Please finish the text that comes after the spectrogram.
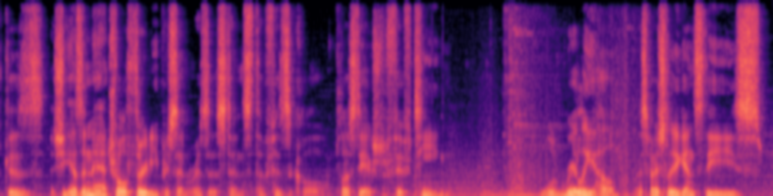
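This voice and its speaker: A man's voice: deep voice, expressive, moderate pace, creaky. A man giving casual live commentary as a game streamer, chatty and thinking aloud. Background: game music.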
